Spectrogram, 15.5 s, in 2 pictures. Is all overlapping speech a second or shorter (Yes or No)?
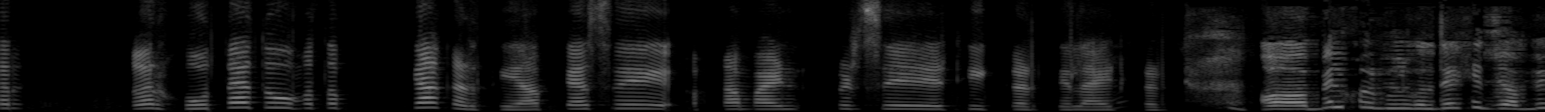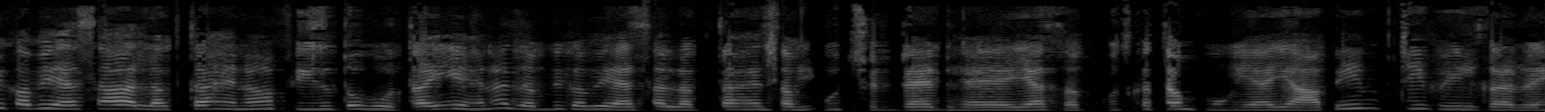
Yes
